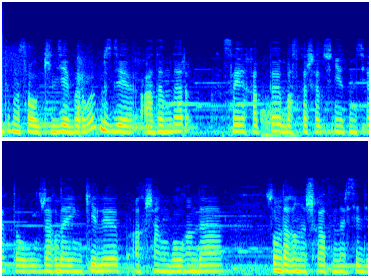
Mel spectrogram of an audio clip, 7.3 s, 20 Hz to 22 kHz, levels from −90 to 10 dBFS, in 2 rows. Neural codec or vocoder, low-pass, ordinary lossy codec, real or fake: none; 7.2 kHz; none; real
